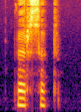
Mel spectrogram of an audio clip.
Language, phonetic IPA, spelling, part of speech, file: Polish, [ˈvɛrsɛt], werset, noun, LL-Q809 (pol)-werset.wav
